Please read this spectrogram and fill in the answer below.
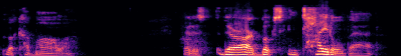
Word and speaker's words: Kabbalah: how to pronounce it well I say Kabbalah you've noticed that the word actually has three syllables and I have heard catalysts themselves pronounce the word with the accent on each of them Kabbalah Kabbalah Kabbalah but the standard pronunciation in the dictionary and most American use just to accent the second symbol Kabbalah as I'm doing don't be surprised if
